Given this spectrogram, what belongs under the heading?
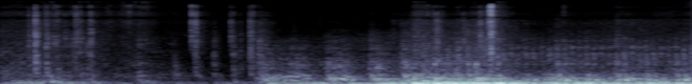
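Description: A car engine cranks with a few short clicks and whirs, then catches and settles into a steady, close idle with a low rumble, no voices present.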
